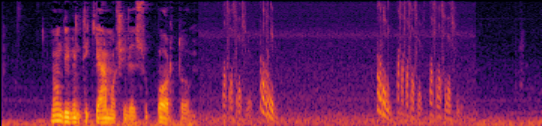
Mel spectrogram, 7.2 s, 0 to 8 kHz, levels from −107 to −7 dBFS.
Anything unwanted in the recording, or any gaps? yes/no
yes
